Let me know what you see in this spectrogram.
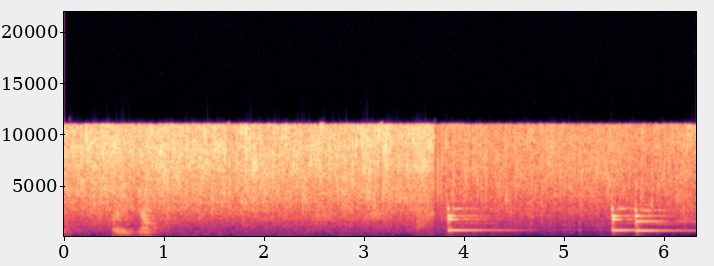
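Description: Chicken pieces sizzling as they shallow-fry in butter and oil in a pan. From about four seconds in, two slow piano notes of background music ring out over the quieter sizzle.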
